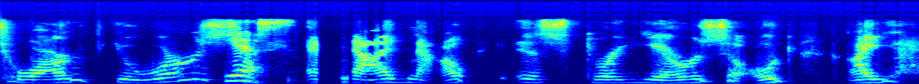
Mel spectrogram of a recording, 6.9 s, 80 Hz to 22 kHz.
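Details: Adult man who had a cerebellar stroke at 35 in September 2013, could not talk at first, has a paralyzed vocal cord (permanent laryngitis-like) and aphasia; finding: dysarthria with dysphonia after stroke.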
